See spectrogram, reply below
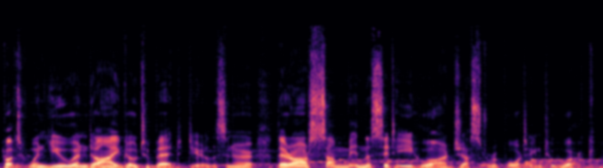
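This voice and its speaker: A man's voice: mid-range voice, animated, normal speed, music in the background. A man narrating an audio drama in a wry, theatrical storytelling manner.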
